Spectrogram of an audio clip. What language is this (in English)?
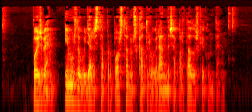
Galician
